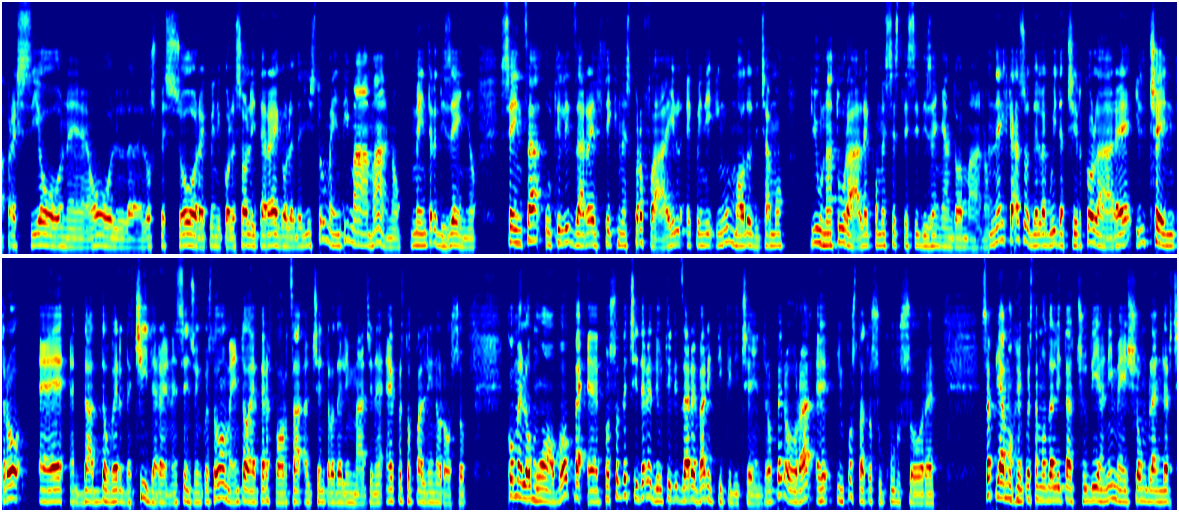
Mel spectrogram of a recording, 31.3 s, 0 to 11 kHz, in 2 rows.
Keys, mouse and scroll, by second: 9.8-11.0 drag, 13.6-16.6 drag, 17.7 click, 19.0 click, 23.9-28.8 drag, 29.2 click, 31.1-31.3 drag.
